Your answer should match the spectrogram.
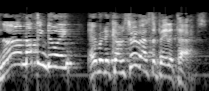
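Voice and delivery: high-pitched, quick mock refusal; insistent refusal. Donkey guard refuses the king's fox passage, insistent. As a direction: play a stubborn guard, pitched well up.

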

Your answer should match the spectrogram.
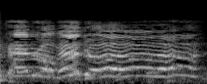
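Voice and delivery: very high mock crowd cheer; retold high-pitched roar; screaming crowd. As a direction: imitate fans screaming a hero's name. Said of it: "everybody's going".

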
